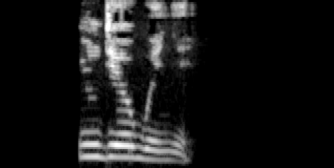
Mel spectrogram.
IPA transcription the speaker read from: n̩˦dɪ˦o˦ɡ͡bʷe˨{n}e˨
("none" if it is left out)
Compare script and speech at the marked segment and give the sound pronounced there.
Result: ɲ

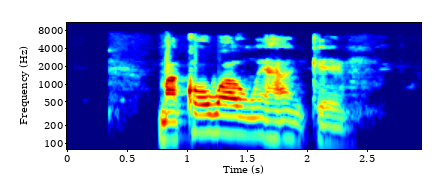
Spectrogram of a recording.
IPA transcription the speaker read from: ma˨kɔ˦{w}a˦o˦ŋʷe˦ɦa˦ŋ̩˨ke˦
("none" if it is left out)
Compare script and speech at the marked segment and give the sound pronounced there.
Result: w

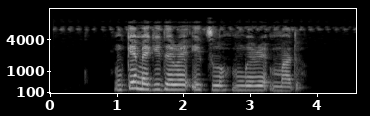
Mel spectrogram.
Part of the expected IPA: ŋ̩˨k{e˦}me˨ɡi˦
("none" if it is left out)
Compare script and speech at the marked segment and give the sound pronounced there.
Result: e˦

